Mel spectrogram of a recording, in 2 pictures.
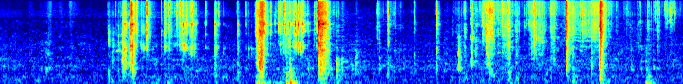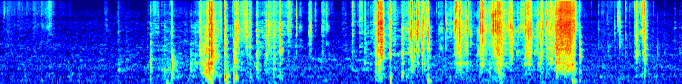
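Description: Trading-card packaging torn and crinkled by hand in irregular crackly bursts as a blaster box and its foil packs are opened. The longest rip comes near the end, when a foil pack is torn open and the cards are pulled out.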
